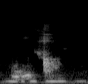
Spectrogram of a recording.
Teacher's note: The second syllable is very light.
